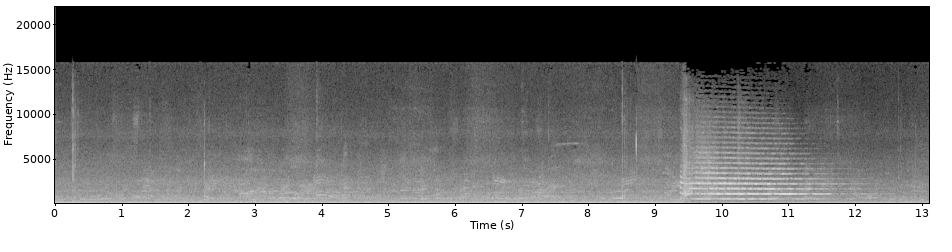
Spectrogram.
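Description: A practice air horn sounds once, about nine seconds in, a loud steady tone held for about two seconds, over faint distant voices across the field.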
